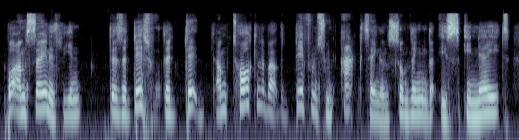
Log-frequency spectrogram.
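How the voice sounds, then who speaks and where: A woman's voice: on the low side, fairly quick, creaky, a little mellow, dry recording. Emphatic opinionated woman. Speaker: podcast co-host. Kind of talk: live casual chat.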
